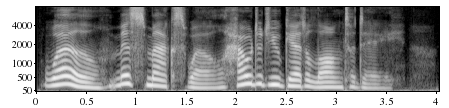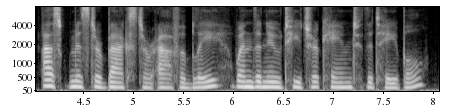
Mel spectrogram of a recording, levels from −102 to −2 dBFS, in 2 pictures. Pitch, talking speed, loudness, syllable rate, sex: 190 Hz, 155 wpm, -17 LUFS, 4.1 syllables/s, female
